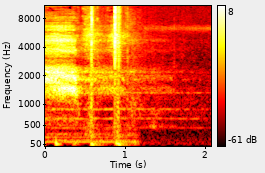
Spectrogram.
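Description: Dark film-score music with a low drone and sharp hits under a long, high, wailing cry. It all cuts off about a second in, leaving a faint hush.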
